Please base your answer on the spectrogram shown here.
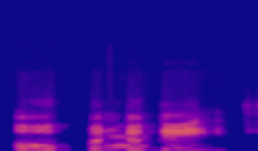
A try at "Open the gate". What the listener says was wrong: The nha con. Open the gate. The, chứ nó không phải ở.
